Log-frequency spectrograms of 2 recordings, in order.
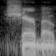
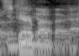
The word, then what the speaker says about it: Sherbo: that's the first time I ever pronounced sherbo correctly it's it's sherbo not scarbo see I think it's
